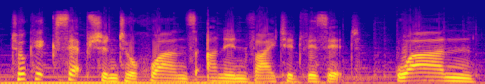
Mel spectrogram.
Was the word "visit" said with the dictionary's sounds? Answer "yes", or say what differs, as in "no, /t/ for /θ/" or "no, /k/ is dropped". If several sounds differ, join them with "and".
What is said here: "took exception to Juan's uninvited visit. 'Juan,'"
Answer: yes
